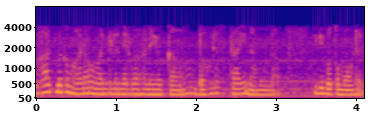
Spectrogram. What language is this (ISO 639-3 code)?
tel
